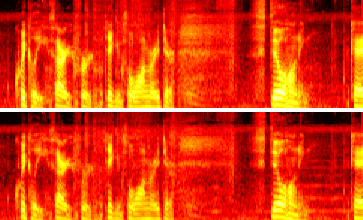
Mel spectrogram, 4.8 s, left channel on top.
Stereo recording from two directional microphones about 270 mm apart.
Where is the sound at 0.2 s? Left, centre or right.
Centre.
